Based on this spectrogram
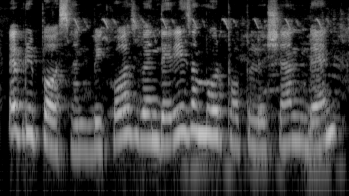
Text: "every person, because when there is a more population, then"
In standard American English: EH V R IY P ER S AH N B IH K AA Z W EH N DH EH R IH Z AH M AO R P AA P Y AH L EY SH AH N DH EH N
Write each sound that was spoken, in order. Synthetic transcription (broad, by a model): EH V R IY P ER S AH N B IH K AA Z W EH N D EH R IH Z AH M AO R P AA P Y AH L EY SH AH N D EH N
